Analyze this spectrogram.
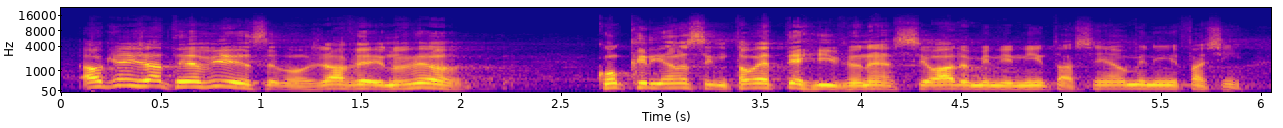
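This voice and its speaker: A man with a Minas Gerais Brazilian accent preaching a lively sermon as pastor, moving between quiet asides and shouted exhortations. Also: mid-range voice, fast talker, long pauses. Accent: Brazilian Portuguese, Minas Gerais. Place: church sanctuary. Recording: echoey church hall with faint noise.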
